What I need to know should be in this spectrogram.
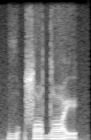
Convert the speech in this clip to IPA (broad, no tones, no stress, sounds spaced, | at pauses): ðˤ o̰ sˤ ø dˤ e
